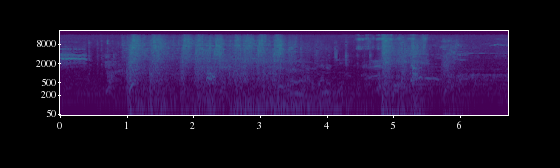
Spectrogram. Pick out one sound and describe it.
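Fighting sound effects crash and clatter.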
